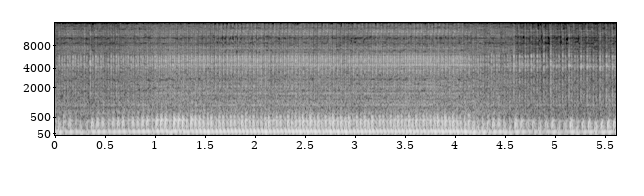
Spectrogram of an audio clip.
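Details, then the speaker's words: Stolen-recovery single-cylinder pit bike idling with a light rev: a busy metallic rattle on the exhaust beat, unchanged with the clutch pulled; owner wonders if it is rod knock, valves or timing chain. "I'm getting a rattle noise. Uh it's a stolen recovery. If y'all could take a listen, leave some comments or something."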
